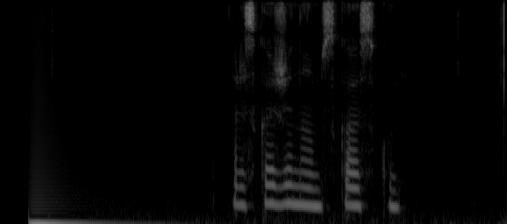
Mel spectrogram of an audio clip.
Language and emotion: Russian, sad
